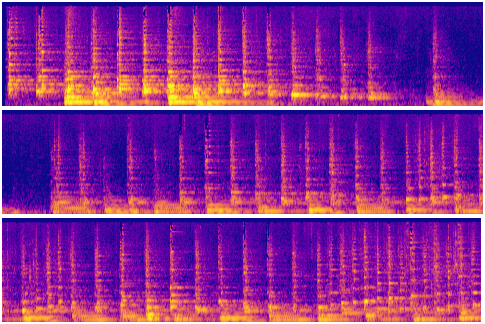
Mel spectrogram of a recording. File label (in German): Mandolinen Serenade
